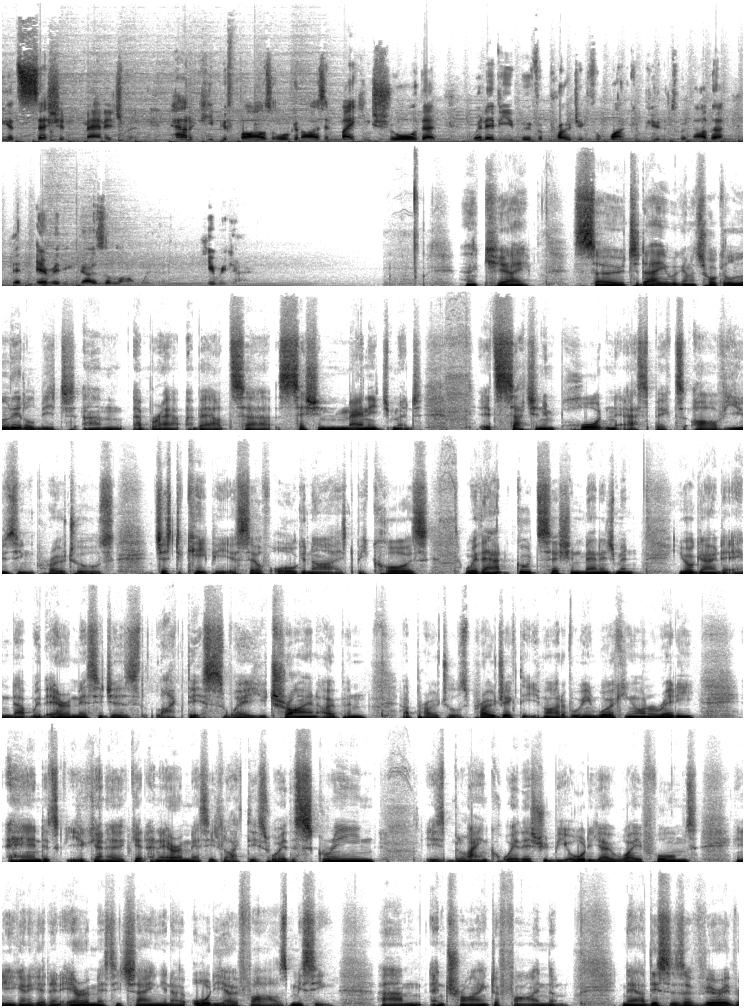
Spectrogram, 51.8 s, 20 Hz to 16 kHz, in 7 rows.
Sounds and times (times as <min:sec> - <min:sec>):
Speech: 0:00.0 - 0:09.9, 0:12.0 - 0:51.8.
